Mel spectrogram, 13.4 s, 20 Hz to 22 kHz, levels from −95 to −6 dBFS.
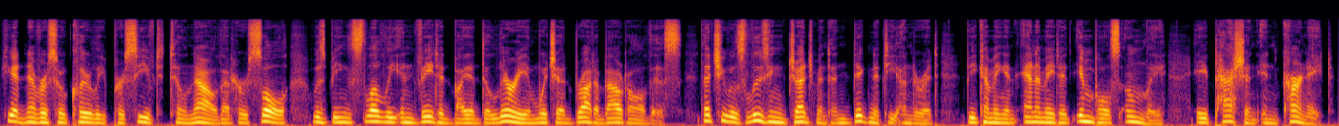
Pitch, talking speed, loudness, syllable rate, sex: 135 Hz, 185 wpm, -18 LUFS, 5.6 syllables/s, male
